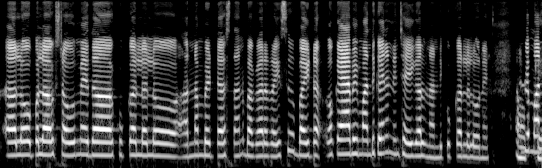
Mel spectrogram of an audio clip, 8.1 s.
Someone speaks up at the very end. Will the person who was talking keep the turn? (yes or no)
no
